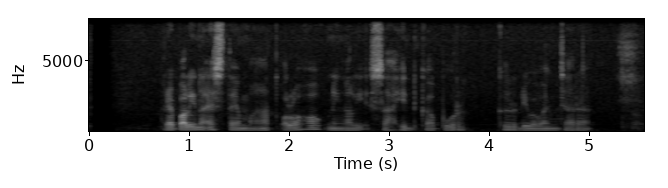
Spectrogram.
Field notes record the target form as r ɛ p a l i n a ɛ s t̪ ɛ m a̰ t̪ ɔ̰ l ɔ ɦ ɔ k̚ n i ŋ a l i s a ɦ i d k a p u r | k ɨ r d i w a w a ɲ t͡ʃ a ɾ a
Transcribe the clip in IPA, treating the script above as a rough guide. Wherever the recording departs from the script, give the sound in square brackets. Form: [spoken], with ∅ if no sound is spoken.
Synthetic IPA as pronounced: r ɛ p a l i n a ɛ s t̪ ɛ m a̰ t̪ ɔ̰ l ɔ ɦ ɔ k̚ n i ŋ a l i s a ɦ i d k a p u r | k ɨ r d i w a w a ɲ t͡ʃ a ɾ a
